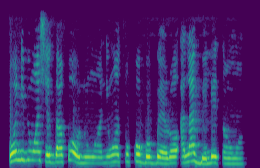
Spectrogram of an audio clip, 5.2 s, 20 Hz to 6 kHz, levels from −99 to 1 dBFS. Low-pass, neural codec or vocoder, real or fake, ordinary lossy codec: 5.4 kHz; none; real; none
